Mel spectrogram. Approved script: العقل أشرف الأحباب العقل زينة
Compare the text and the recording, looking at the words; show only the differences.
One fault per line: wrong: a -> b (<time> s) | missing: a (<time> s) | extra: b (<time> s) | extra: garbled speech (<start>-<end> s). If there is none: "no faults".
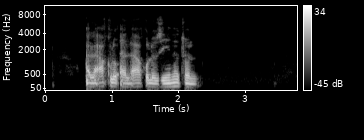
missing: أشرف الأحباب (1.1 s)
